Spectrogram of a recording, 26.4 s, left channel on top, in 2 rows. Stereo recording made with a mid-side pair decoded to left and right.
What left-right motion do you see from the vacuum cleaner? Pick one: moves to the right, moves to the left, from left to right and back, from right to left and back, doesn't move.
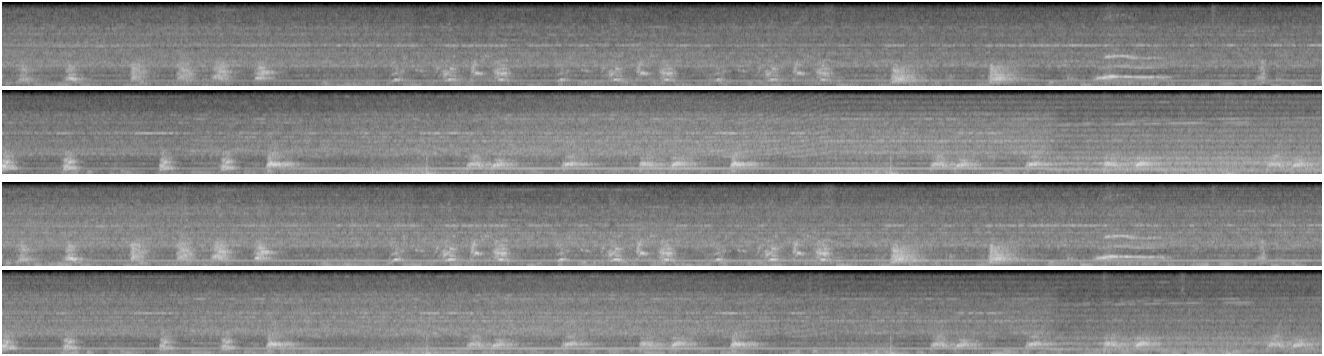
moves to the left.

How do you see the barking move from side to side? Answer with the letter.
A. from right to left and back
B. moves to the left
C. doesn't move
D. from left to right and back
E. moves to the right
B.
